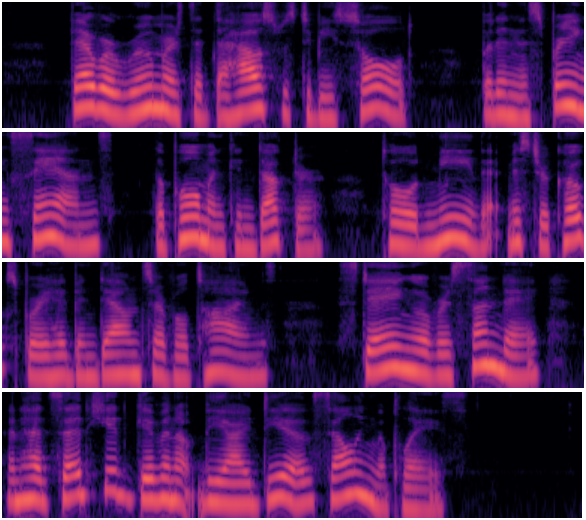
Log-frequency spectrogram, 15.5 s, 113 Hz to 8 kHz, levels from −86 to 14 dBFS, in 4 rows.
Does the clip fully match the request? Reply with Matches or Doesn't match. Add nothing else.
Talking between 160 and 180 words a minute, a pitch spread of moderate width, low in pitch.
Doesn't match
